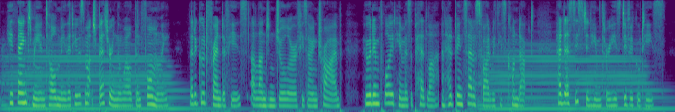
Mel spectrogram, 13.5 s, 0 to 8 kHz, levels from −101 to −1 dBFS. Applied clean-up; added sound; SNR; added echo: none; Bowed string instrument; 12 dB; none.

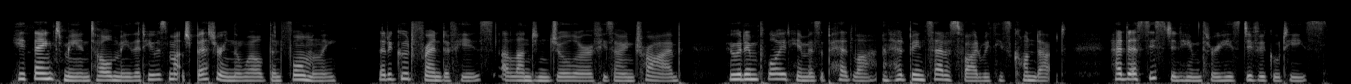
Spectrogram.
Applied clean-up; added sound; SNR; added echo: none; none; none; none.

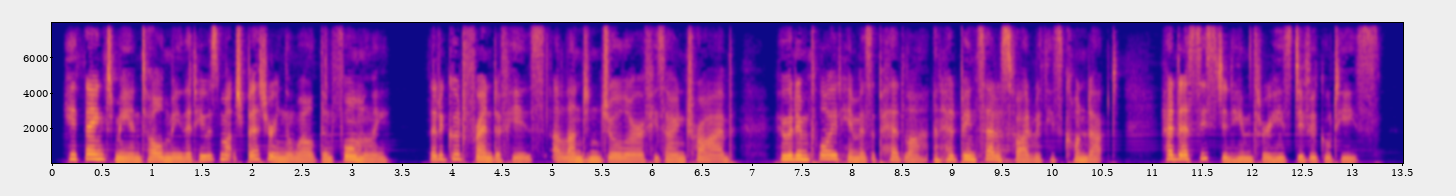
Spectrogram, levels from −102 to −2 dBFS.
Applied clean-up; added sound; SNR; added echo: neural mask model DeepFilterNet 3.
